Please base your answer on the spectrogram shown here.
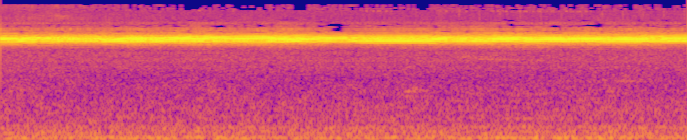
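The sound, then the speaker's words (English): A steady, high-pitched cricket trill from cricket recordings played over a loudspeaker inside a room to capture the echoes runs unbroken through the whole clip, fairly loud and echoing, with no voices. “Fernando took some recordings that he had of crickets and played them over a loudspeaker inside a room so he could capture the echoes.”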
